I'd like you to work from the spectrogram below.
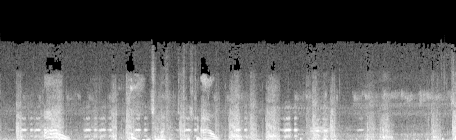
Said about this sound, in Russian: Так, еще лягушка, отлично.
